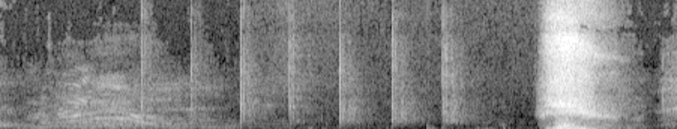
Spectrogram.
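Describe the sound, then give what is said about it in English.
A voice speaks briefly, then scattered sharp clicks, followed by a short, loud, breathy collective response from an audience, an indistinct 'amen' or 'ooh' lasting about half a second. “I don't know if that was amen or ooh.”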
